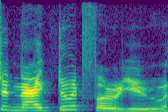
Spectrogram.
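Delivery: high frog puppet voice. Speaker tries impressions, warning it may go awful: Kermit the Frog voice. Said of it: "Kermit is like".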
